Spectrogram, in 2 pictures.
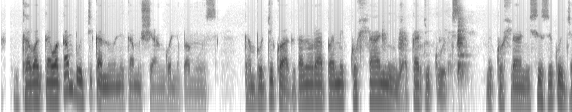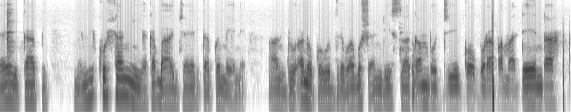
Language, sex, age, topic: Ndau, female, 25-35, health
